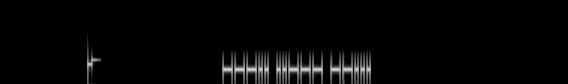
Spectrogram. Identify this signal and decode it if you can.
Morse code, heard as a keyed tone, about 40 wpm, 700 Hz. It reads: 827
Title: Common Cut Numbers - 3-Digit 40wpm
